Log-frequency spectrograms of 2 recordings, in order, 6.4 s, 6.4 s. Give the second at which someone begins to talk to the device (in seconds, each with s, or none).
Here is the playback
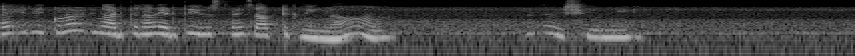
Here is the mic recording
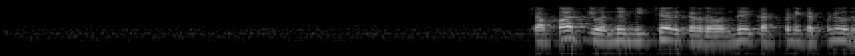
4.0 s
